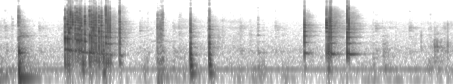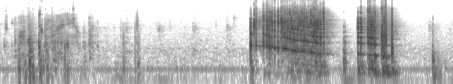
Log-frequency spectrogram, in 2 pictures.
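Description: A plastic pop tube is stretched and squeezed close to a microphone, with ringing, whistling creaks.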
